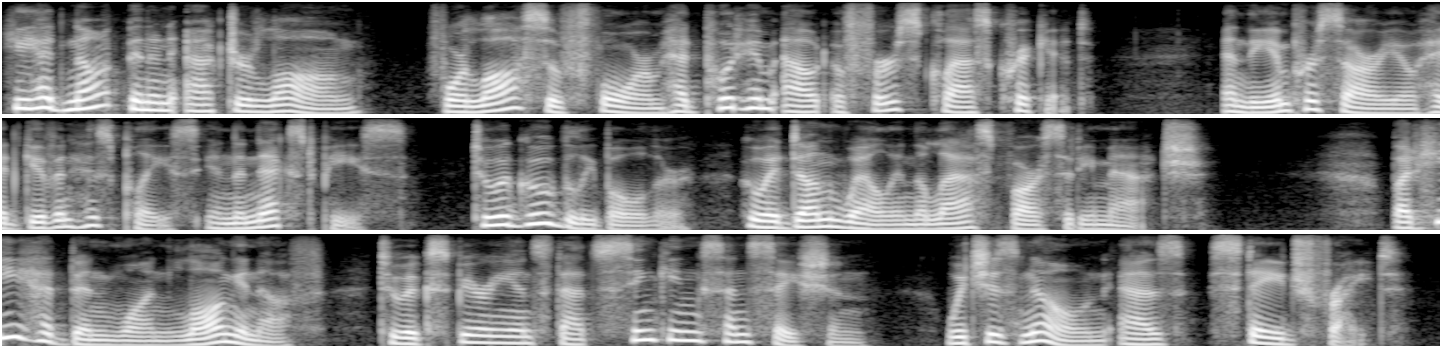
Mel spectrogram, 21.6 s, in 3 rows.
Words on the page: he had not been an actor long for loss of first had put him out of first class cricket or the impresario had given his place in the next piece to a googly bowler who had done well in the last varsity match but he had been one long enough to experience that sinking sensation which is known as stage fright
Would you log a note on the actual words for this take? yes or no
yes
